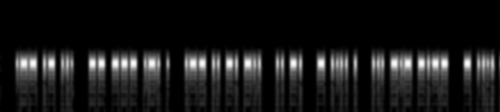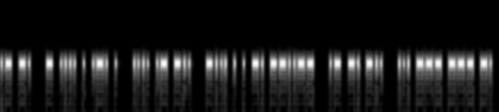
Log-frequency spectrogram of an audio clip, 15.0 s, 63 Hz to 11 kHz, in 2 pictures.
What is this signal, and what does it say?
Morse code, heard as a keyed tone, about 34 wpm, 600 Hz. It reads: WAS MORE WIND IN THE SKY THAN THERE HAD BEEN, AND SOON
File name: the old man and the sea 2 35wpm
